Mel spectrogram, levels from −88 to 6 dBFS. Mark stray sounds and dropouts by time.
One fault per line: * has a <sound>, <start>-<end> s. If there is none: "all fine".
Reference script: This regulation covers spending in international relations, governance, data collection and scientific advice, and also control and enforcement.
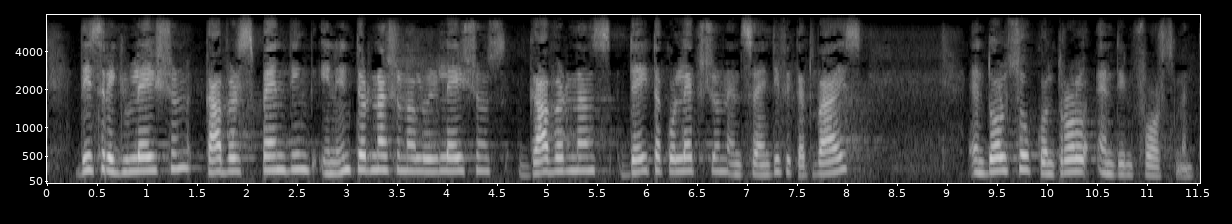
all fine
